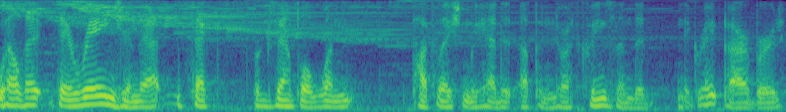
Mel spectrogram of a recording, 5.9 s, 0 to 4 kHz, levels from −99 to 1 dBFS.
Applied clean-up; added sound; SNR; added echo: none; Wind chime; 17 dB; none.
